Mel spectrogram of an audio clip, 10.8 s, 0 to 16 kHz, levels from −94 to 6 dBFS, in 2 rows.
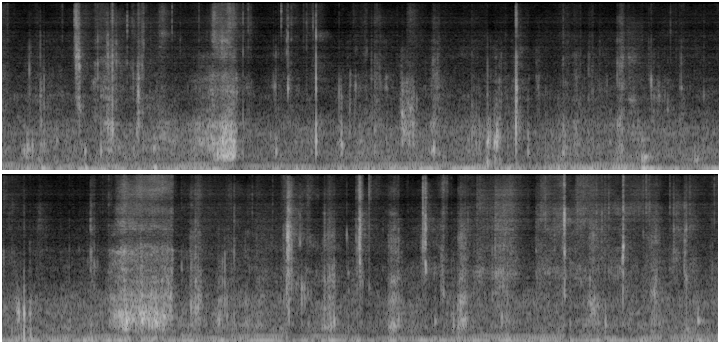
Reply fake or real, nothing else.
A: fake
